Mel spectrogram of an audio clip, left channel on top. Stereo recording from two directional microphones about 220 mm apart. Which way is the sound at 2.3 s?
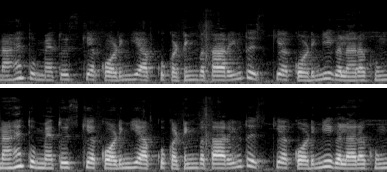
15° right (ahead or behind).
